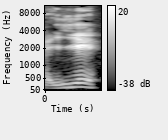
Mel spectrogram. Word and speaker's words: Е: le E sauf que on va le dire y ici et pas e il y a pas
